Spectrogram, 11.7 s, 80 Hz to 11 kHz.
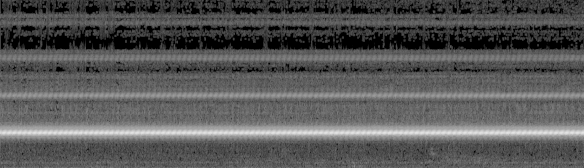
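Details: Several lacewings vibrating their wings at night, around 10 p.m. on 8 November, make a steady, high, rapidly pulsing trill, much like a tree frog.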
